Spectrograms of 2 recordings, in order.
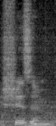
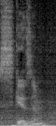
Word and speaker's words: schism: they tend to mark the Great Schism, or the Great Schism, depending on your pronunciation, of 1054, I think, when the Roman Catholic Church went off and the Orthodox Church went off the other way.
